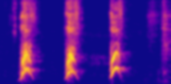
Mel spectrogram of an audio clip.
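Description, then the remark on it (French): A person imitates a dog barking: three loud, evenly spaced woofs, followed by the start of a softer fourth bark. “Bon, c'est bon, c'est qu'un chien.”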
